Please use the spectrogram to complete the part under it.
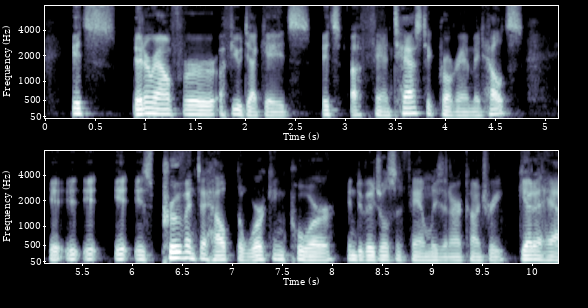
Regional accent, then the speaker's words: Michigan, United States; I grew up in Michigan. Mm-hmm. And so he worked for a car parts company. There was a lot of automotive industry related businesses in Michigan, all over Michigan.

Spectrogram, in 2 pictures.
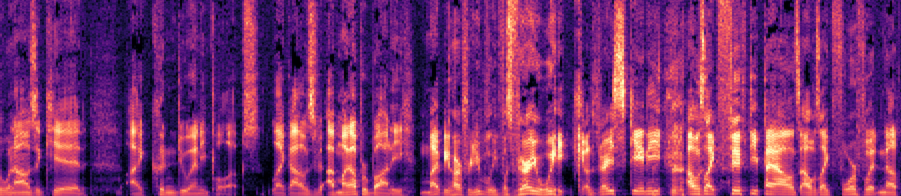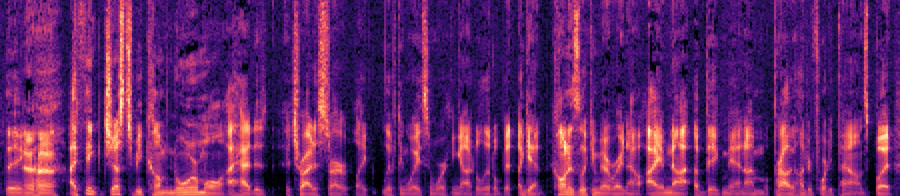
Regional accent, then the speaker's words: Riverside, California, United States; So I grew up in Riverside, California, and I went to a bunch of massive public schools.

